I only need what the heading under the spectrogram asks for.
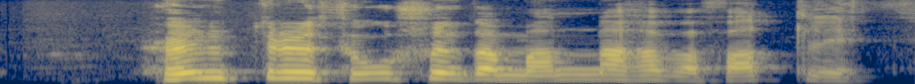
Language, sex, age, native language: Icelandic, male, 30-39, Icelandic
